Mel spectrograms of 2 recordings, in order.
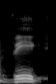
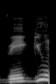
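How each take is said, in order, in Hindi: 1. शब्द 'g' ध्वनि पर साफ़ खत्म होता है। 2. शब्द के अंत में एक अतिरिक्त 'yoo' ध्वनि जुड़ी है। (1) "बल्कि क्या है, वेग" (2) "इसका उच्चारण वेग्यू नहीं है"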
